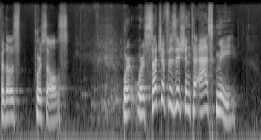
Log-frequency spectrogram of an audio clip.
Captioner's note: laugh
